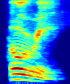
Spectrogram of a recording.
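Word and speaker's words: אורי: orech, chum, humi, uri, The vowel is O and the aleph is silent and the vowel is O. uri, Ori. uri.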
